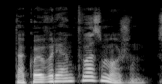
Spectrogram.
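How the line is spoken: Dry. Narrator (Russian): сухо оценила миссис Трэмбли

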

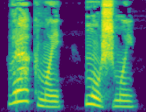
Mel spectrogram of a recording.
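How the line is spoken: Whispered. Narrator (Russian): прошептала она

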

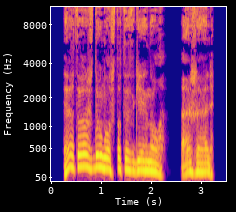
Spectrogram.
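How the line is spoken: Sighing. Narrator (Russian): вздохнул его собеседник

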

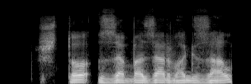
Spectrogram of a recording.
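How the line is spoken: Stern question. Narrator (Russian): строго спросил

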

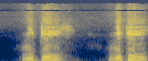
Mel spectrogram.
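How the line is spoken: Exclaimed. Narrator (Russian): воскликнула Герти

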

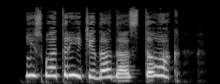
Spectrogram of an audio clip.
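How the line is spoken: Sobbing. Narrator (Russian): всхлипывала Стеша

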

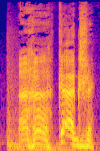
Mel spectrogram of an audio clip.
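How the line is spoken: Short laugh. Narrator (Russian): хохотнул Игорь

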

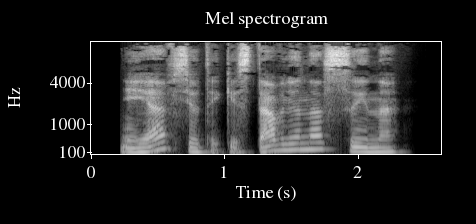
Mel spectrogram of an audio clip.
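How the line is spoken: Pleased chuckle. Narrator (Russian): довольно хмыкнул Демьяновский

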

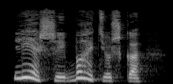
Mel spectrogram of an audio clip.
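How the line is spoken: Weary plaintive plea. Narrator (Russian): вслух устало и жалобно попросила Малинка

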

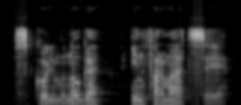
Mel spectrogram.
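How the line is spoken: Ironic drawl. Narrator (Russian): иронично протянул Рионар

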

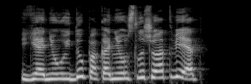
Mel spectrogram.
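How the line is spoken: Shouting. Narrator (Russian): прокричала Ассоль

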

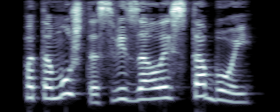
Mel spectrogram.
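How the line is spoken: Duchess shouting. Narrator (Russian): закричала герцогиня

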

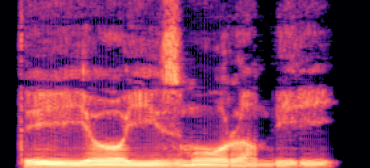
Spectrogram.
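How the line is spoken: Gentle advice. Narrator (Russian): ласково посоветовал Корчмаренко

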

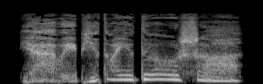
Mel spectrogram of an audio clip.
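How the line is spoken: Hissing spider. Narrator (Russian): прошипела паучиха

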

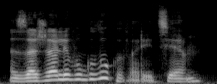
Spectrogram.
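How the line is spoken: Quiet questioning. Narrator (Russian): Тихо переспросил князь

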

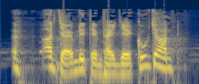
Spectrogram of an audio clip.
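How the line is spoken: Overjoyed, loud shout. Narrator (Vietnamese): Huyền Y mừng lắm, hét lớn lên

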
